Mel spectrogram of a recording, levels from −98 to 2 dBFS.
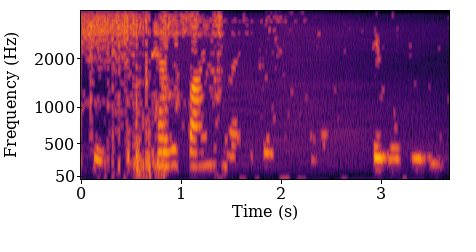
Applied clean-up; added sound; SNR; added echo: classical method spectral subtraction.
